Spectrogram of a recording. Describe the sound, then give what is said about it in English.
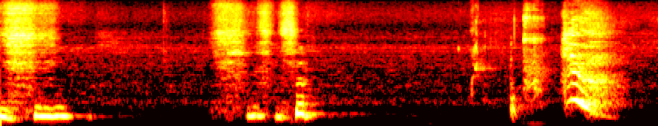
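A person builds up with a few sharp inhaled gasps and breathy catches, then lets out a loud sneeze at the end, with a quick breath afterward. “I feel like I have to sneeze.”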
